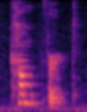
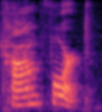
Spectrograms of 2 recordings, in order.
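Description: First: The word sounds like 'kum-fert' with reduced vowels. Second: The word sounds like 'com-fort' with full vowels. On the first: The speaker calls it right. "It's pronounced comfort" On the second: The speaker calls it wrong. "Looks like comfort, but it's not pronounced that way"

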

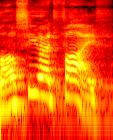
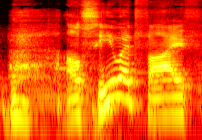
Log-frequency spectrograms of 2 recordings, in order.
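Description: First: The voice sounds bright and excited. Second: The voice sounds flat and reluctant. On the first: The speaker is looking forward to meeting. "Oh, cool" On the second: The speaker does not want to go. "Like you don't want to go to work"

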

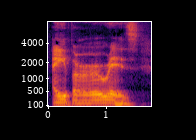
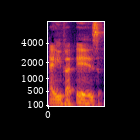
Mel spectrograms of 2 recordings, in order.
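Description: First: The two words join with an R sound between them. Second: The two words join with no R sound between them. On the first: The speaker calls it right. "Brits will say Ava is. We add an R" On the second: The speaker calls it wrong. "I don't say Ava is"

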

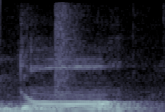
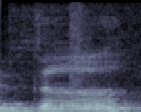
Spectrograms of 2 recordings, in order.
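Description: First: The vowel sounds like a plain o. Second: The vowel is an open, clear a sound. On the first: "nem don" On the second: "Não é dent aberto"

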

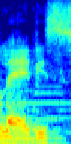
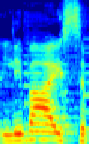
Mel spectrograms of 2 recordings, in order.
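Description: First: The name is said with an Italian pronunciation. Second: The name is said with an American pronunciation. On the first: The speaker calls it wrong. "in Italia più o meno tutte le persone dicono Levi's" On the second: The speaker calls it right. "La pronuncia corretta è Levi's, perché Levi's è la pronuncia americana"

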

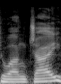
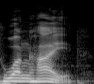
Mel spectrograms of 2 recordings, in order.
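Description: First: The last syllable begins with a j sound. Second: The last syllable begins with an h sound. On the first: The speaker calls it wrong. "nicht Huangjai" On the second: The speaker calls it right.

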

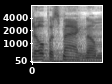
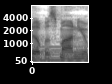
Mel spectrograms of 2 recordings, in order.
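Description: First: The g and n are both sounded. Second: The gn is said like ny. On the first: "like one would do in English" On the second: "I just see that GN and I gotta go with the Nya"

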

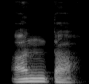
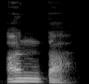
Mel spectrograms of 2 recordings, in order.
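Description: No difference in how they are said.

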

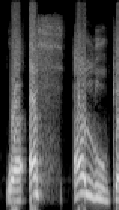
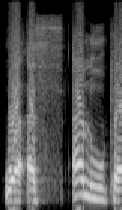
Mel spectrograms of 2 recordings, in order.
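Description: No difference in how they are said.

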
